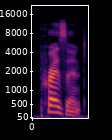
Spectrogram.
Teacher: If we stress the first syllable, present, it's a noun, meaning a gift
